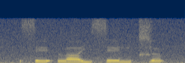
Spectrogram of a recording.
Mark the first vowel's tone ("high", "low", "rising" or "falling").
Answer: high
